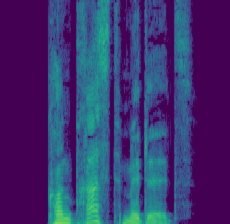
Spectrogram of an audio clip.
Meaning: genitive singular of Kontrastmittel
- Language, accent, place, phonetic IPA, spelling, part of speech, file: German, Germany, Berlin, [kɔnˈtʁastˌmɪtl̩s], Kontrastmittels, noun, De-Kontrastmittels.ogg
